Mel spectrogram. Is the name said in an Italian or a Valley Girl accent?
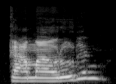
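Italian. The name is said in an Italian accent. "make him sound Italian"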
